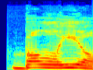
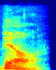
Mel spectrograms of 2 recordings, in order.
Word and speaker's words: Bill: Now, let's say they pronounced it Balil or something like that. I would say, actually, it's pronounced Bill. You know, just one syllable, Bill.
